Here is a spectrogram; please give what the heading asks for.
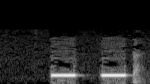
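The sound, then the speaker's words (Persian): Repeating telephone tone on a call cut off from Bandar Abbas: two long, steady mid-pitched beeps separated by short gaps, with a third beginning at the end, over faint line noise. “تماس آقای منصور از بندر عباس قطع شد، با ایشون خدافظی میکنیم.”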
